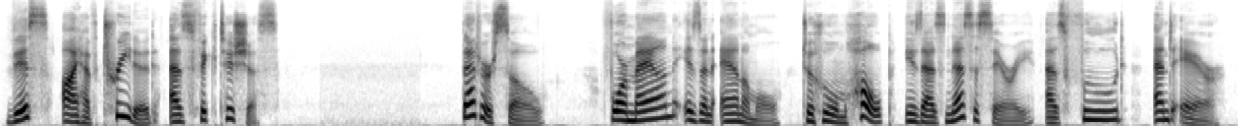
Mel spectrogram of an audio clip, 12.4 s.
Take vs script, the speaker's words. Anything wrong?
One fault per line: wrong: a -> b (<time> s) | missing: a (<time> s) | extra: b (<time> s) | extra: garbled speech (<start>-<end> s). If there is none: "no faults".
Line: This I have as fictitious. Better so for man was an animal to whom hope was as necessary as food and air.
extra: treated (1.0 s)
wrong: was -> is (6.8 s)
wrong: was -> is (9.0 s)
